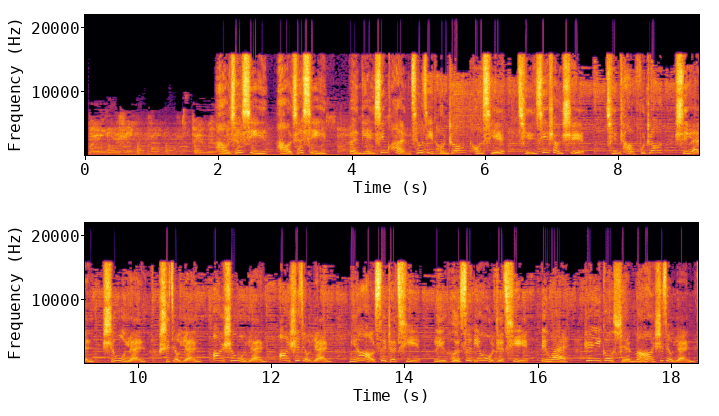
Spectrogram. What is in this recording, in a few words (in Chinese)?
童装童鞋好消息-促销广告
